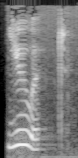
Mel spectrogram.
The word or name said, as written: ewart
